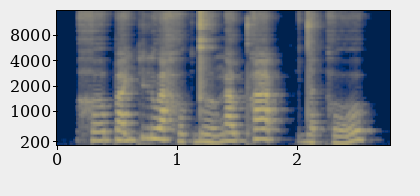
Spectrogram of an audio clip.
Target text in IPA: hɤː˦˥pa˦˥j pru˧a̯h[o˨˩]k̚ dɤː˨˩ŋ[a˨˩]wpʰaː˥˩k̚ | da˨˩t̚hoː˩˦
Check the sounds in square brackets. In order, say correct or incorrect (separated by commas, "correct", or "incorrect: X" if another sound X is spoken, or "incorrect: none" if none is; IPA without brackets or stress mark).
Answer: correct, incorrect: a˦˥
